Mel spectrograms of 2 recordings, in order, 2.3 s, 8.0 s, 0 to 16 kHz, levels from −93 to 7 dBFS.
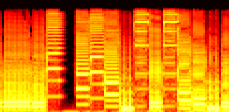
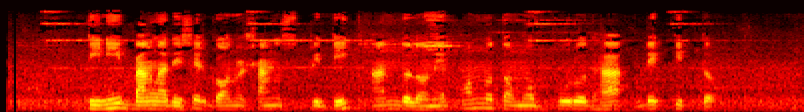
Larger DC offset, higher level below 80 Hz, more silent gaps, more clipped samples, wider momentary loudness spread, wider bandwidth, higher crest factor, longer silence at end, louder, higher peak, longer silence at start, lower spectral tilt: neither; first, -22 dBFS vs -66 dBFS; neither; first, 7% vs under 0.1%; second, 3 LU vs 13 LU; about the same, 12 kHz vs 11.5 kHz; second, 4 dB vs 24 dB; about the same, 0 s vs 0.05 s; first, -3 LUFS vs -24 LUFS; about the same, 0 dBFS vs -2 dBFS; about the same, 0 s vs 0.1 s; about the same, -3.5 dB/octave vs -3.5 dB/octave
